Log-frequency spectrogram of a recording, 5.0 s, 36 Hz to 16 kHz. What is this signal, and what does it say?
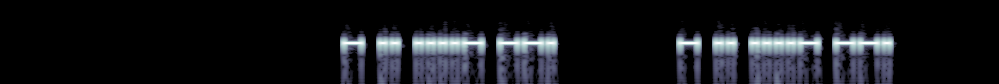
Morse code, heard as a keyed tone, about 40 wpm, 700 Hz. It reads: TI4G TI4G
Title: DXCC-100 Call Signs - 4 Characters - Repeated 2x - 40wpm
